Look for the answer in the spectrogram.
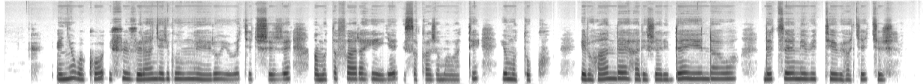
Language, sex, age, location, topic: Kinyarwanda, male, 25-35, Nyagatare, finance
